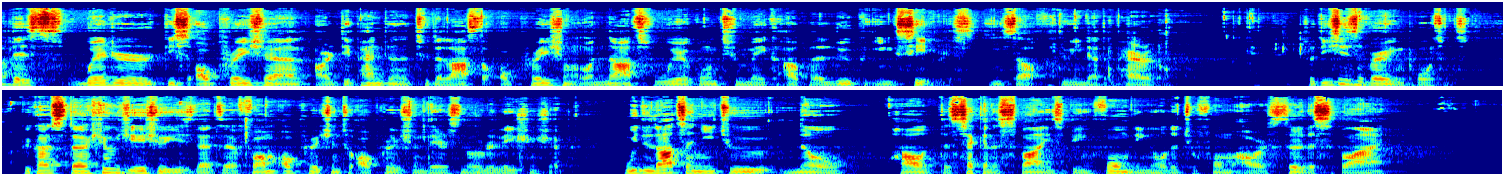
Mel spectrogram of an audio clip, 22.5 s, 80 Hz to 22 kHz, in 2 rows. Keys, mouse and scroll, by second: 8.1 click, 8.5 shift+d, 9.6 x, 10.3 click, 10.6 Tab, 11.4-12.0 middle drag, 12.0-12.7 scroll up 1, 12.7 middle click, 13.2 d, 13.3-14.4 right drag, 14.4 d, 15.0 d, 17.1-18.0 d, 18.0-18.5 drag, 18.5 d, 18.7 d.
